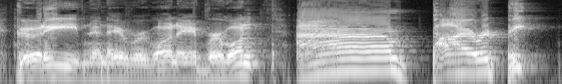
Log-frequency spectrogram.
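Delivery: lightly voiced pirate welcoming the crowd; a hint of a stage pirate; pirate showman. A narrator's reading.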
